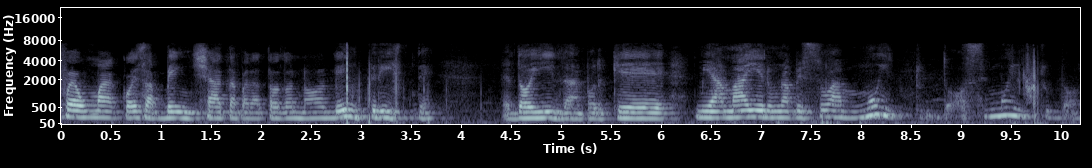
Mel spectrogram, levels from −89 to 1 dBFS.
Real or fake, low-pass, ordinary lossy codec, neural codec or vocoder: real; 7.2 kHz; AAC, 32 kbps; none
